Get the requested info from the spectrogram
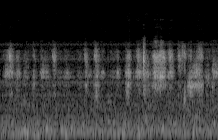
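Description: Faint scratching of a felt-tip marker writing letters on paper, in a series of short strokes.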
